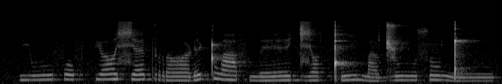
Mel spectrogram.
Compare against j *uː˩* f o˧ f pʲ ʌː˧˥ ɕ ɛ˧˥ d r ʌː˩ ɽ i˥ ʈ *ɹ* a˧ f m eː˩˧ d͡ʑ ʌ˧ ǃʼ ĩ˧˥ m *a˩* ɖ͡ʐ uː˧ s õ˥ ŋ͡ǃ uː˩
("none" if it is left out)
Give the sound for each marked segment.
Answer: uː˩˧, w, a˩

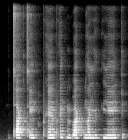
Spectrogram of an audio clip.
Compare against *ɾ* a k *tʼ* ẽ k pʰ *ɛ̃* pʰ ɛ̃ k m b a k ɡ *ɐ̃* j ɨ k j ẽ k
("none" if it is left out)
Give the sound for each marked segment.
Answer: tʼ, tʼ, ɛ̃, ɐ̃

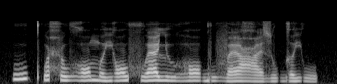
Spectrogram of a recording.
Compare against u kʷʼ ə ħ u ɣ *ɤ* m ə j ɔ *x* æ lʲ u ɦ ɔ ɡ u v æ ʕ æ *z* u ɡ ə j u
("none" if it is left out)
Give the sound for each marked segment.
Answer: ɔ, xʷ, z

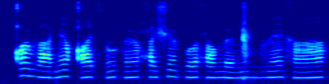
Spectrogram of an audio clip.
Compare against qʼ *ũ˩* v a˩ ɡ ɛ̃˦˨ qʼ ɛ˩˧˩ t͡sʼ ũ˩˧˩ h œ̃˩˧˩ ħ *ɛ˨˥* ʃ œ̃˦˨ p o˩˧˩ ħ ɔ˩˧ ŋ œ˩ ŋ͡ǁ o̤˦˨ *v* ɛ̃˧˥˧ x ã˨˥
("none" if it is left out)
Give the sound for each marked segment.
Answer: ũ˦˨, ɪ˨˥, v

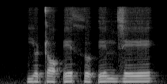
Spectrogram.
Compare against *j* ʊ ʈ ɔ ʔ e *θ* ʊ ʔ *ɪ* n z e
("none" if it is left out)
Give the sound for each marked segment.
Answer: j, θ, ɪ

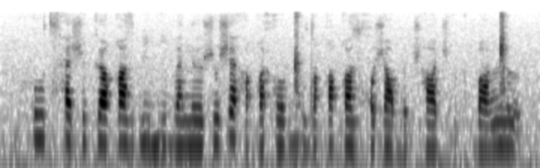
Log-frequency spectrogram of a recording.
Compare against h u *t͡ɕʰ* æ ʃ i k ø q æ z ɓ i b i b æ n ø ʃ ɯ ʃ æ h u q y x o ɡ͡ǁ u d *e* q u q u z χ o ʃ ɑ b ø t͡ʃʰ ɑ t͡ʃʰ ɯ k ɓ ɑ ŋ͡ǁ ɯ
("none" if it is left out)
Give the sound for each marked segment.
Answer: t͡sʰ, ø

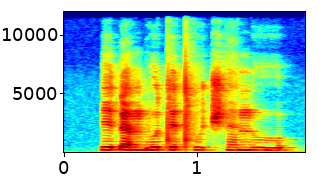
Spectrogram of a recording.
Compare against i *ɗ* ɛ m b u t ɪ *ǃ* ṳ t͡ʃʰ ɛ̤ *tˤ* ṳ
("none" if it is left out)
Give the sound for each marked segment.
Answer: ɗ, tʰ, n

